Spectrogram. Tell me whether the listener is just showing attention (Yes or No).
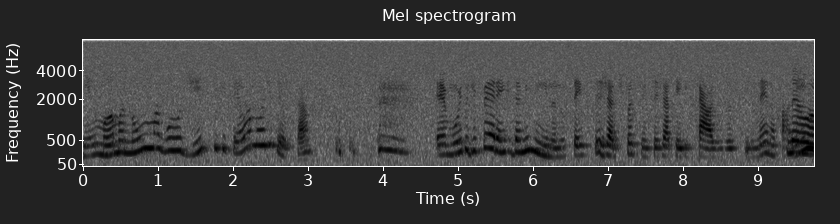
No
